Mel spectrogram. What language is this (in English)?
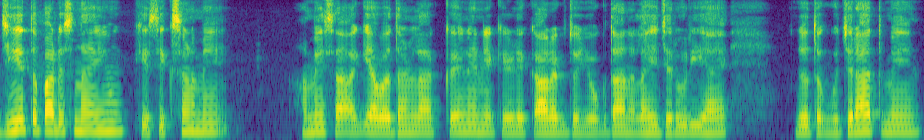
Sindhi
